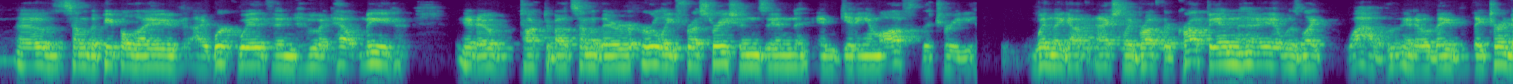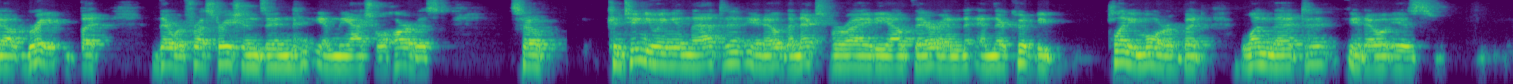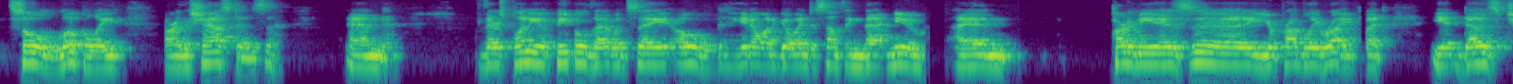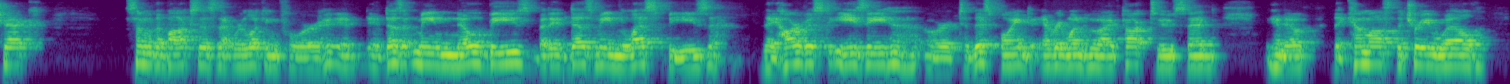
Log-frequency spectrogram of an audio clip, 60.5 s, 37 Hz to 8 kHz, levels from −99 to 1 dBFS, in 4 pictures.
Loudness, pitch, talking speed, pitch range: -19 LUFS, 125 Hz, 160 wpm, 115-135 Hz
